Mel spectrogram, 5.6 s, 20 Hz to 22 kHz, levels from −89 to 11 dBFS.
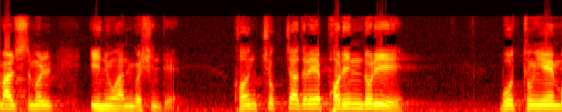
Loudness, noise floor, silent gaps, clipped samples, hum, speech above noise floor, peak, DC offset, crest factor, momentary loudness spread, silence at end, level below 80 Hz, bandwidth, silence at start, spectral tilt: -15 LUFS; -51 dBFS; none; under 0.1%; none; 37 dB; 0 dBFS; under 0.1%; 16 dB; 13 LU; 0 s; -40 dBFS; 12.5 kHz; 0 s; -5 dB/octave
